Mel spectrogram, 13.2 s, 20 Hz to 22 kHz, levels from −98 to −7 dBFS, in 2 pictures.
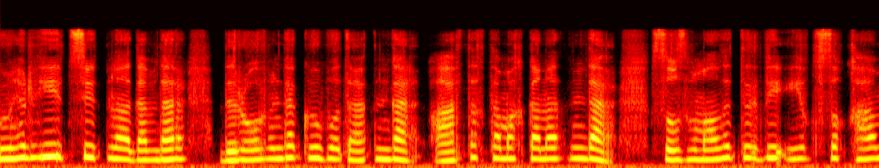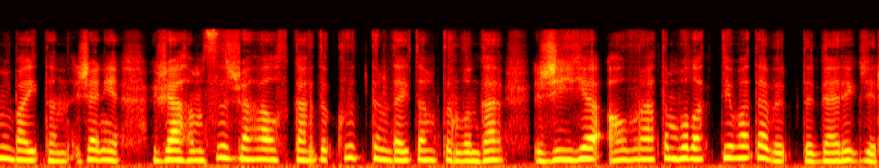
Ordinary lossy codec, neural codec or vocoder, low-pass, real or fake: none; autoencoder, 22.05 kHz, a latent of 192 numbers a frame, VITS, trained on many speakers; none; fake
